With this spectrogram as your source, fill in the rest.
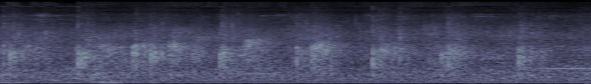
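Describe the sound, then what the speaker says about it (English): At a school annual day event, an audience of parents applauds in a hall. The clapping comes as a steady, moderately loud patter of many hands in rhythmic bursts. "may I demand of you parents, a louder applause please"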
